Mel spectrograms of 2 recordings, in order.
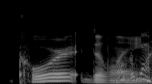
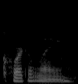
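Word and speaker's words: Coeur d'Alene: Cordelane. And that is how you pronounce it everybody. Cordelane.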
